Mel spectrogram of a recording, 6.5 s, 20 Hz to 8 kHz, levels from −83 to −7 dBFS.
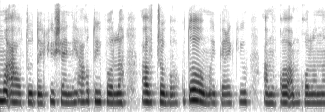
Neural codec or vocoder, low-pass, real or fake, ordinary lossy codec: none; 7.2 kHz; real; none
